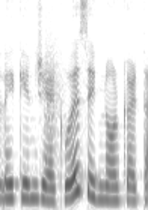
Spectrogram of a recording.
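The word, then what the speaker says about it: Jaques: और कंप्लेन करता है जैक्विस, अगर म्यूज़िकल हो गया तो दुनिया में जल्दी ही डिस्कॉर्ड आ जाएगी। फिर तभी जैक्विस, वो प्रोनाउंस्ड कि जे क्यूज ऐसे प्रोनाउंस होता है ये, यहाँ आ जाता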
